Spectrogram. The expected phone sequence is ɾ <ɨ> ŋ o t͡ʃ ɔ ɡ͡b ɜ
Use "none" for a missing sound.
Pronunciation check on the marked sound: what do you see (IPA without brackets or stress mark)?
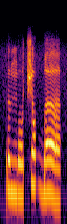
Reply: ɨ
